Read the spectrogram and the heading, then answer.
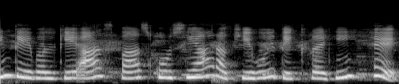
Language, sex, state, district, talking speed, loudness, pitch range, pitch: Hindi, male, Madhya Pradesh, Dhar, 150 wpm, -13 LUFS, 285-350 Hz, 310 Hz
